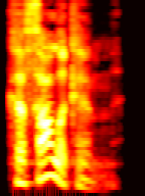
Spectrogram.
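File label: "catholicon", British English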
